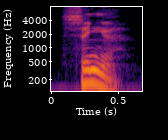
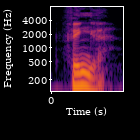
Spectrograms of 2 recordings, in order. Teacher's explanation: thì đọc như âm ng, như trong tiếng Việt, chứ không phát âm là g, như trong chữ finger.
